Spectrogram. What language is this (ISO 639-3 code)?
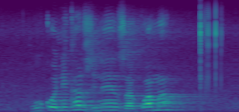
ven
